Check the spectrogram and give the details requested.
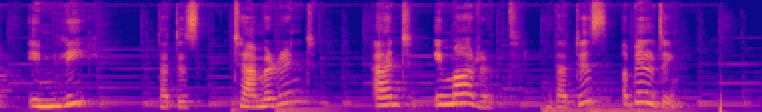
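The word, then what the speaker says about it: ए: A is pronounced as E in the word bed or set.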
